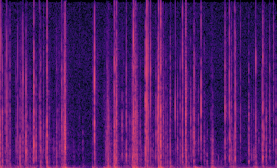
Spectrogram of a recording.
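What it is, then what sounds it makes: Plastic air cushion packaging. Long nails squeeze and crinkle the air-filled cells of an inflated plastic air cushion packaging strip held horizontally. A dense run of bright, dry crinkles and sharp crackling snaps is heard, each very short with almost no ring. Occasional louder pops stand out against the busy rustle.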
